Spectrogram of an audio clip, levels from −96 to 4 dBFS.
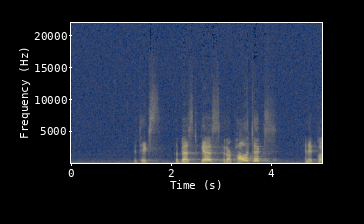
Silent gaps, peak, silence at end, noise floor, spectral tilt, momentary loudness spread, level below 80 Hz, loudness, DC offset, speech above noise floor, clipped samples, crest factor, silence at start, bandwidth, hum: none; -2 dBFS; 0 s; -55 dBFS; -4.5 dB/octave; 21 LU; -58 dBFS; -21 LUFS; under 0.1%; 34 dB; under 0.1%; 20 dB; 1.25 s; over 20 kHz; none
